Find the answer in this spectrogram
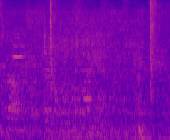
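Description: Restaurant background voices over a low rumble that sets in about a second in, with a single sharp click near the end.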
